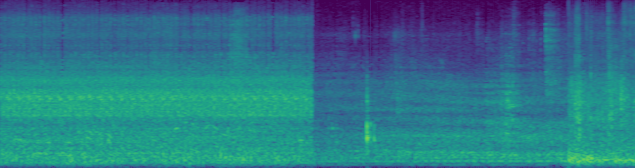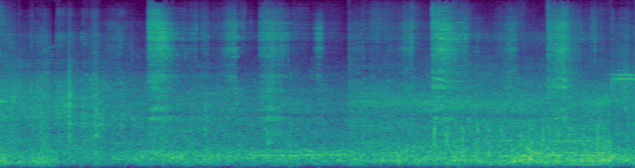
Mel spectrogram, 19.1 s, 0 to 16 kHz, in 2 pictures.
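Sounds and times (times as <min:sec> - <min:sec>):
steady machine noise: 0:00.0 - 0:04.7, 0:11.7 - 0:19.0
low vehicle rumble: 0:00.0 - 0:19.0
stone slabs and shovels scraping: 0:10.1 - 0:18.5.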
